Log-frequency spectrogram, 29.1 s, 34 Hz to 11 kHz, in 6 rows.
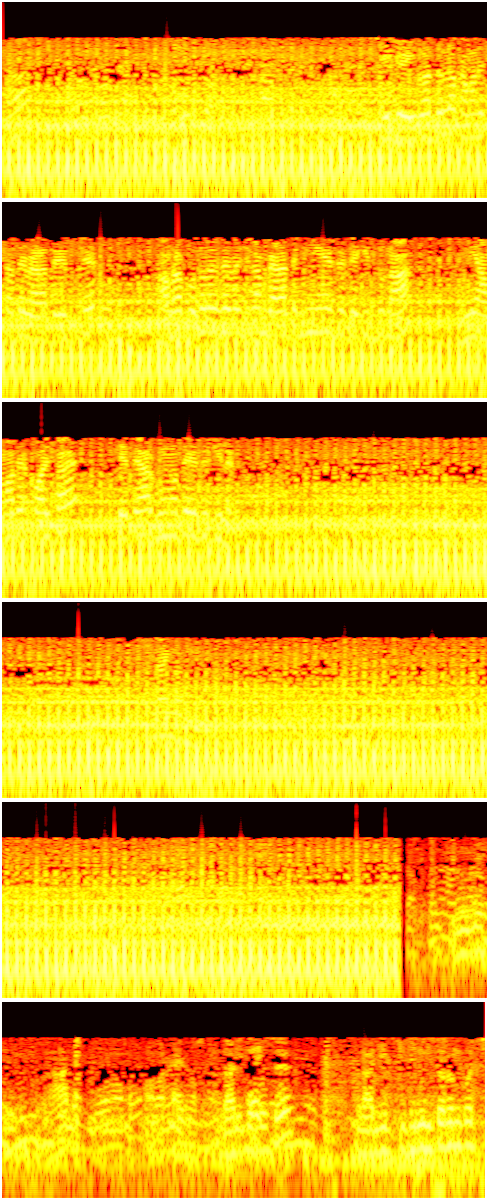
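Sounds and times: voices talking: 0.0 - 19.1, 20.0 - 29.0
boat engine running: 0.0 - 29.0.

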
